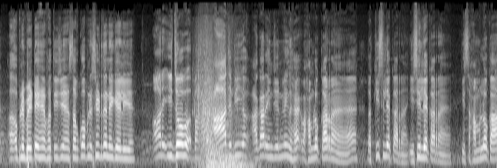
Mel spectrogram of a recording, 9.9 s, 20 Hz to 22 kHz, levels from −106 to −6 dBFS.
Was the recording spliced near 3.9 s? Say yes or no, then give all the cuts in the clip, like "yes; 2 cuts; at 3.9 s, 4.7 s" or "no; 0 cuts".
yes; 1 cut; at 3.9 s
